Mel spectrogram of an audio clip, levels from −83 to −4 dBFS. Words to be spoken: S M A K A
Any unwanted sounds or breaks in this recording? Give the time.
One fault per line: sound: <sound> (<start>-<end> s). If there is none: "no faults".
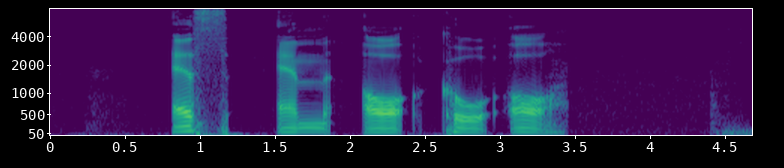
no faults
